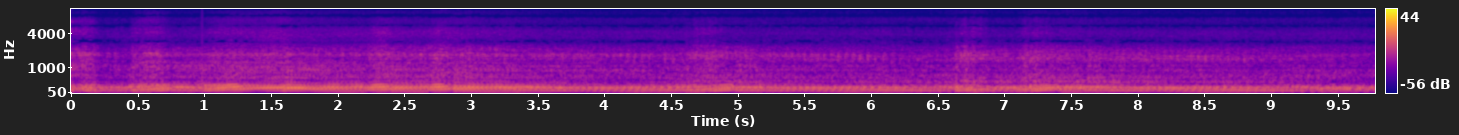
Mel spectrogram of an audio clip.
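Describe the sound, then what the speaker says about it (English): A custom 1990 Chevy 1500 truck with its muffler removed revs repeatedly, the loud, raw exhaust rising and falling in several throttle blips over a rumbling idle, close and alone. "I just took the muffler off my truck and this is what it's gonna sound like."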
